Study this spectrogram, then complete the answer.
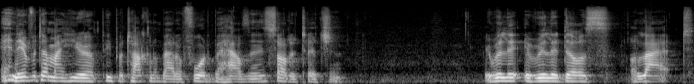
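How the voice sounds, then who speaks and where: At a fairly quick pace, a man talks in a fairly high pitch with fairly even intonation. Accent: Southern US. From US South, Auburn, Alabama. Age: 60s. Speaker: citizen speaker at council meeting. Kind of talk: public comment at council meeting. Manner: halting.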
